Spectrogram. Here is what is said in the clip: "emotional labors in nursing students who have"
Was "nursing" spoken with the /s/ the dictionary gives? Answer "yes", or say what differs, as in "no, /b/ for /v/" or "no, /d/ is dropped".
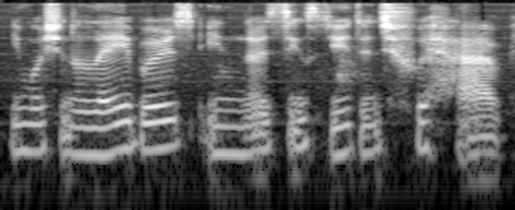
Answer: yes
